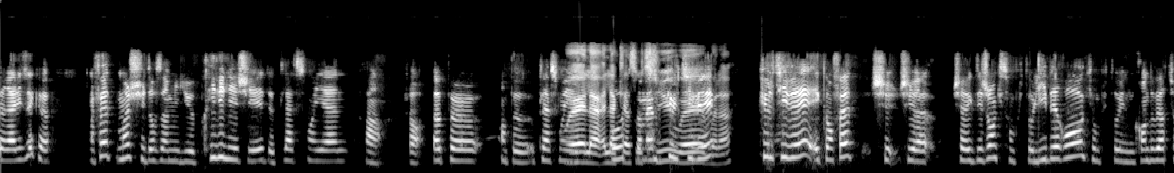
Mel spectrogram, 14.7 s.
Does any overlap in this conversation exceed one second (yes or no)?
yes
